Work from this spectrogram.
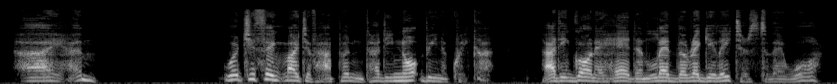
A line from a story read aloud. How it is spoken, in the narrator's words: Jamie grunted slightly, thinking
